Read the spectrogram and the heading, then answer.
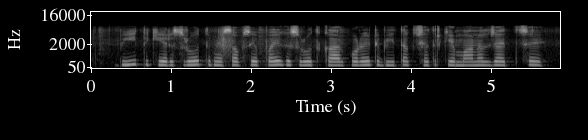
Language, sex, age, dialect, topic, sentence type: Maithili, female, 25-30, Bajjika, banking, statement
